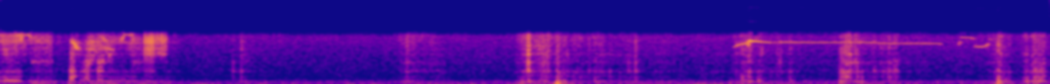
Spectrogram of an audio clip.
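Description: Starlings rustle and scratch in a nest box up close.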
